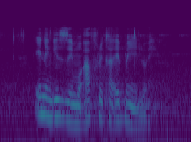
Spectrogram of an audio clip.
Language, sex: Zulu, female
